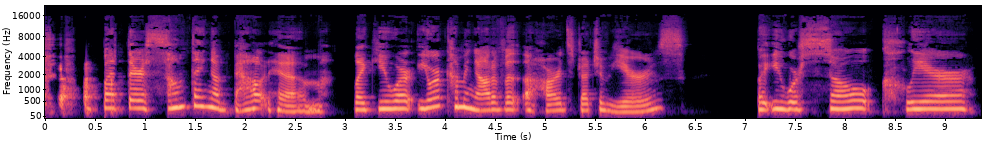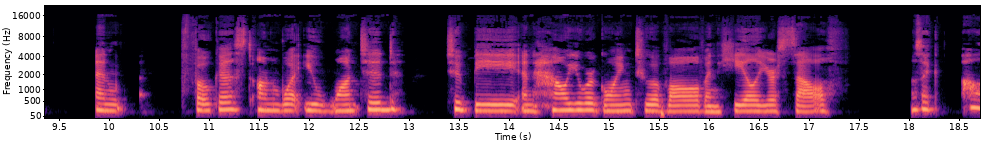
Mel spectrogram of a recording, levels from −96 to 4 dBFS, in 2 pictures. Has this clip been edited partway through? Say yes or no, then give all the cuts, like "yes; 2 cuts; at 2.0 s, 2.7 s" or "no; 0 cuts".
no; 0 cuts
